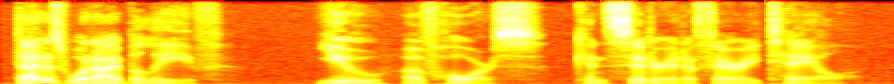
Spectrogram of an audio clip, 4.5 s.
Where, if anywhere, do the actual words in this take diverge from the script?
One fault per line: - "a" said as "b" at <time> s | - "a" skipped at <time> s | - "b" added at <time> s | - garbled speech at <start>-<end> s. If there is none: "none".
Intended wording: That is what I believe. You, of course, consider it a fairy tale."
- "course" said as "horse" at 2.2 s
